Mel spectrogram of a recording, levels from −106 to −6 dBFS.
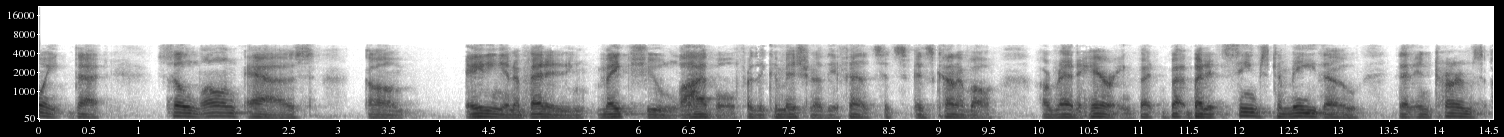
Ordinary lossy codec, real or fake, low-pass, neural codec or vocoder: AAC, 32 kbps; fake; 5.4 kHz; codec, 16 kHz, 8 kbps, FreqCodec, smaller model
